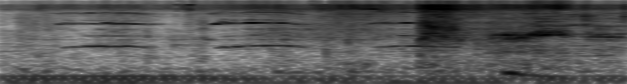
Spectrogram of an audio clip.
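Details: Cane Corso crying while Cashmere is in labour whelping puppies; thin whistled whines near one pitch rise and fall three times in a row, each about half a second long, over low indoor hum and a brief rustle.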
